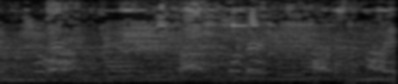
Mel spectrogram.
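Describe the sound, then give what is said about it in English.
A small dog barks as it rushes at a chain-link fence, giving a few high yapping barks over a dense, noisy background. “A small dog runs at the fence, startling Lori.”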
